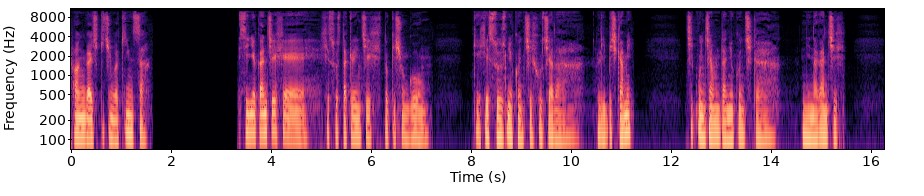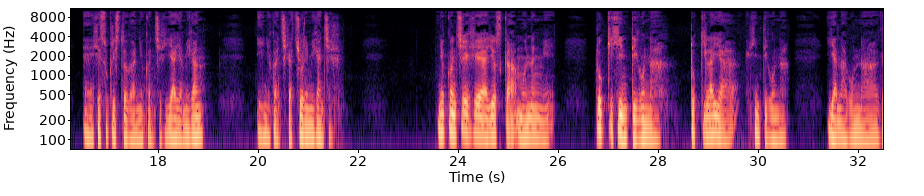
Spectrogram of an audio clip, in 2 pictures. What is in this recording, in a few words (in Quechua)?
good news quichua de calderon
